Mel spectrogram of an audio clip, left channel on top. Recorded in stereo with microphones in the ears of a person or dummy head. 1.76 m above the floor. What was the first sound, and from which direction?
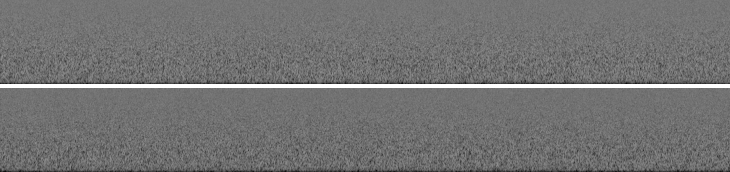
Only background noise.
